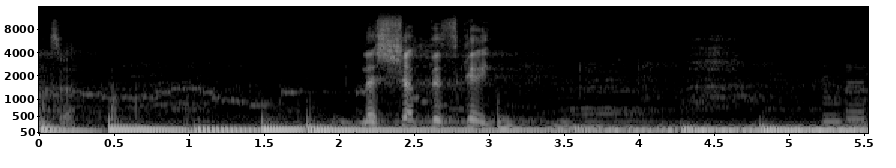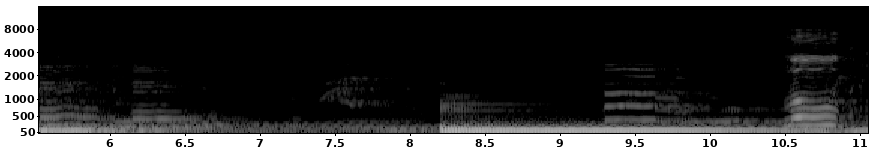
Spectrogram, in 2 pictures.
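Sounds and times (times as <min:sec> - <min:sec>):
church band music: 0:02.2 - 0:07.4.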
